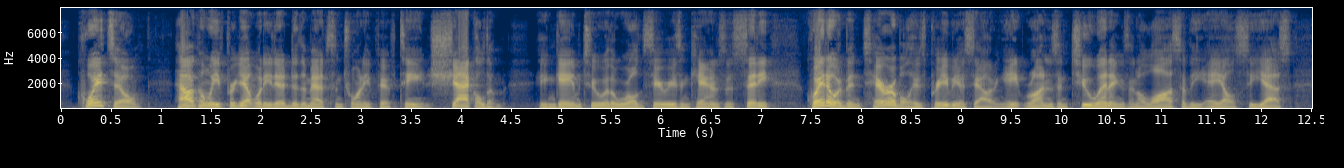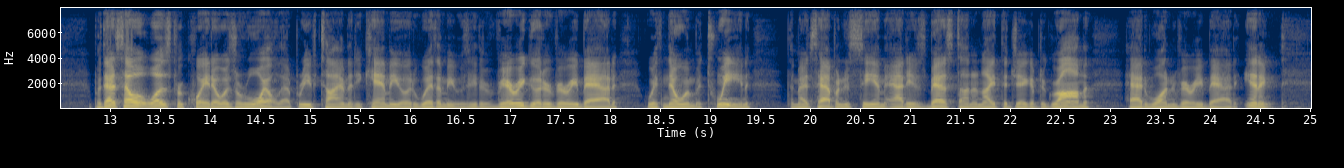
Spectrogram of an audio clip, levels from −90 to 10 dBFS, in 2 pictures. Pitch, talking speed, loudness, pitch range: 115 Hz, 225 wpm, -18 LUFS, 105-130 Hz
